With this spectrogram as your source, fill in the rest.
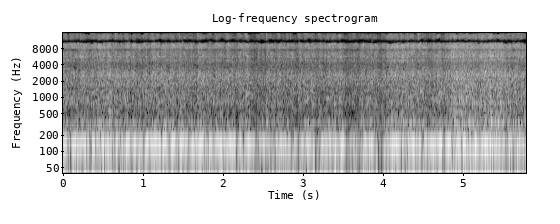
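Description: A loud engine idles with a deep, lumpy rumble close by.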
